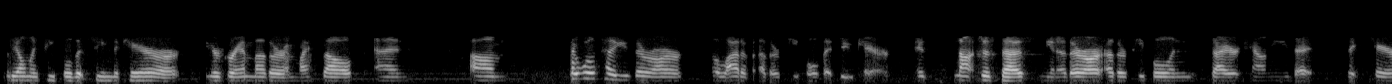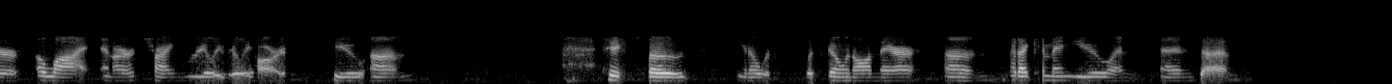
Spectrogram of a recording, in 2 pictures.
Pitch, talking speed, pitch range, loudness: 180 Hz, 155 wpm, 175-195 Hz, -26 LUFS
